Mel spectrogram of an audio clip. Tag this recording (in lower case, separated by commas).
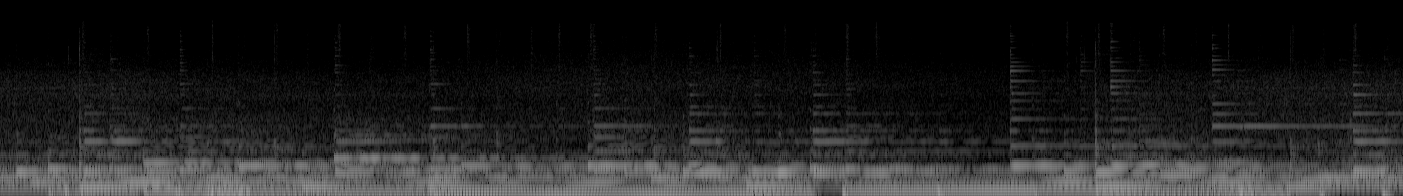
music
